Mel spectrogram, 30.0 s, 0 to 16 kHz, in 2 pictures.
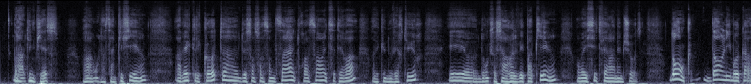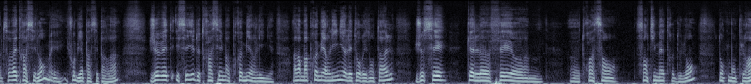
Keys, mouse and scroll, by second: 14.3 click, 22.1 click, 25.8 click, 28.6 click.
